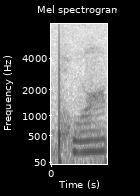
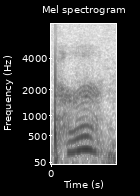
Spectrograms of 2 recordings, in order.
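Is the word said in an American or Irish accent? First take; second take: American; Irish. First: The word is said with a plain 'poor' vowel. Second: The word is said with an Irish 'purr' vowel. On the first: "instead of poor" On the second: "how they say purr"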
